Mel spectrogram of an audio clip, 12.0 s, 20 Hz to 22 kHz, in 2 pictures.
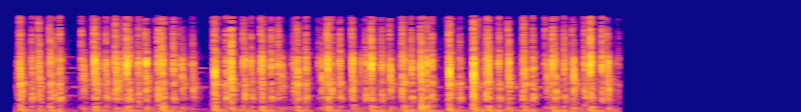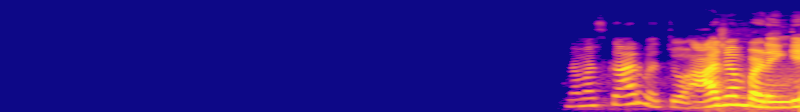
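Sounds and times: keyboard typing clicks: 0:00.2 - 0:04.7.

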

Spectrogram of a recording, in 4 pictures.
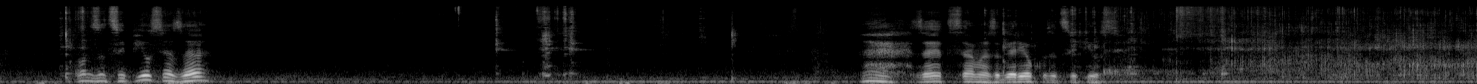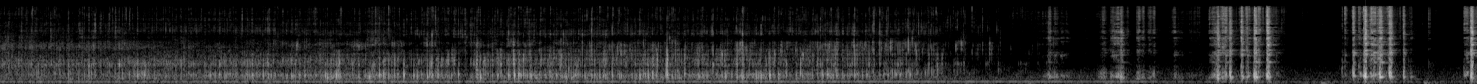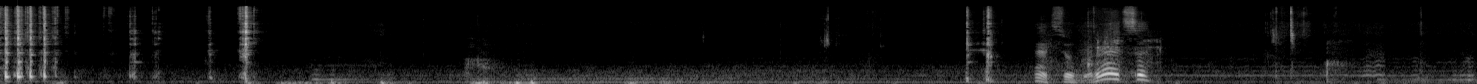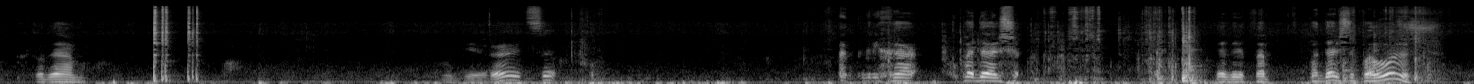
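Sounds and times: hot water pouring into pot: 0:11.0 - 0:25.4.

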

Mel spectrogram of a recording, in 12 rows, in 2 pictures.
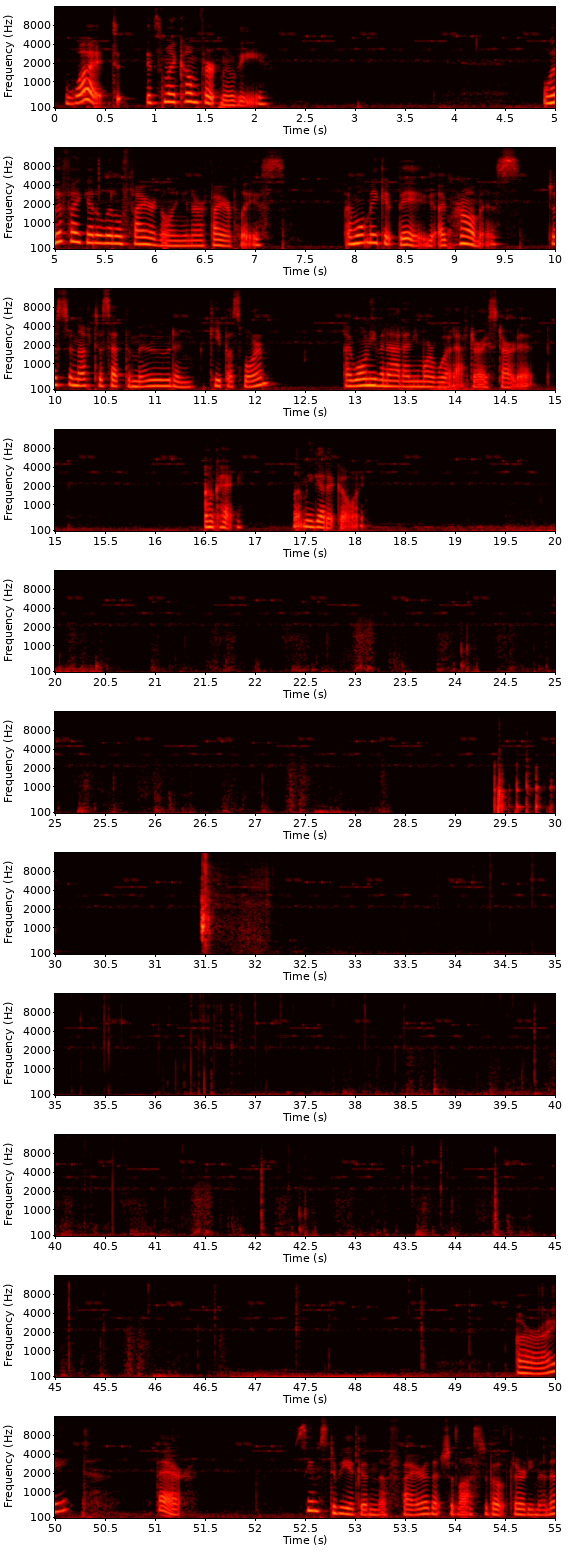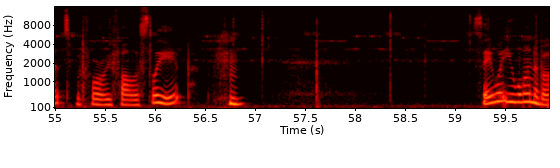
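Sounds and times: crickets chirping: 0:00.0 - 0:28.9, 0:30.6 - 0:59.9
match strike: 0:31.5 - 0:32.3.

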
